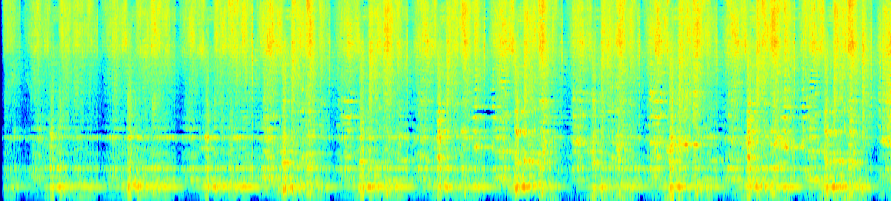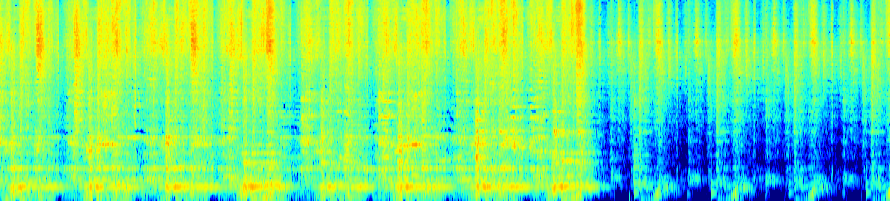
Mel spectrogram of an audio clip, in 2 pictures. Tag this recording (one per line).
ambient
atmospheres
backgrounds
clip
copy
cuts
distorted
glitch
heavily
pads
paste
processed
rework
saturated
soundscapes
tmosphere
valves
